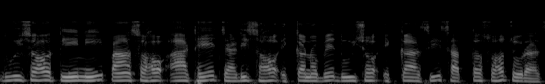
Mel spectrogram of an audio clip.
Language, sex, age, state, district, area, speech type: Odia, male, 60+, Odisha, Jajpur, rural, spontaneous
